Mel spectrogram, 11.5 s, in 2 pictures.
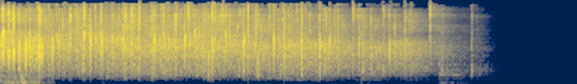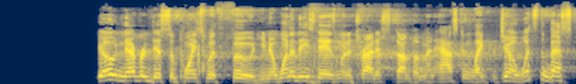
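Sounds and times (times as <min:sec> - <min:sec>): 
small group applauding: 0:00.0 - 0:05.0
speech: 0:06.8 - 0:11.5.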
